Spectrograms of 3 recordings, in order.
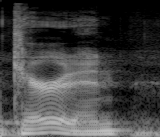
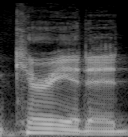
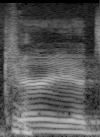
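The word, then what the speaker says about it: Caryatid: you say it then sylvan carry it yeah but you said caridin yeah there's an n at the end seriously carry it it's a stupid word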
